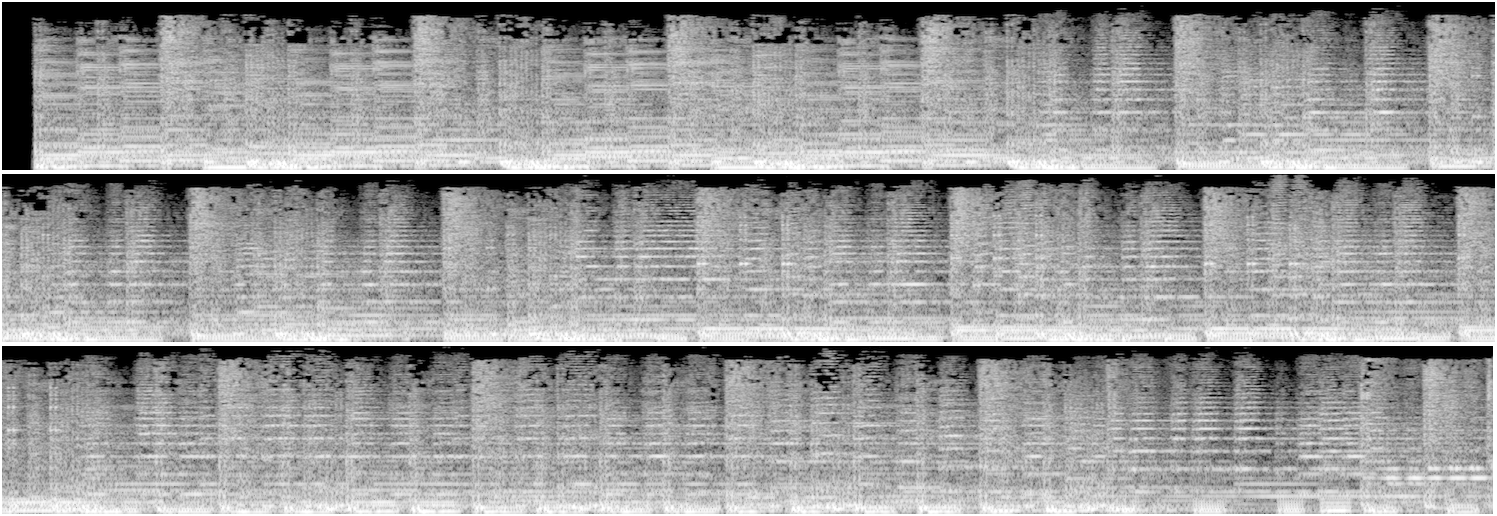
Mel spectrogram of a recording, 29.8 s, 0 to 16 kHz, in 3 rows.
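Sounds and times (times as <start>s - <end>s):
Tamil mass background music ringtone: 0.2s - 29.8s.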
